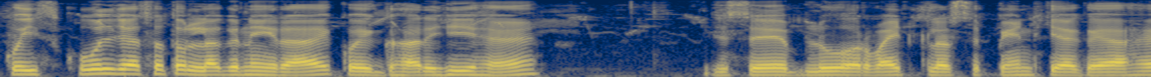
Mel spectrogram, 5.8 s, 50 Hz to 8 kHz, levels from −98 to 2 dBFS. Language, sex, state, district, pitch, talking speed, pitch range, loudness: Hindi, male, West Bengal, Alipurduar, 135 Hz, 230 wpm, 130-145 Hz, -13 LUFS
